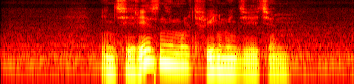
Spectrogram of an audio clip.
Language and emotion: Russian, sad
